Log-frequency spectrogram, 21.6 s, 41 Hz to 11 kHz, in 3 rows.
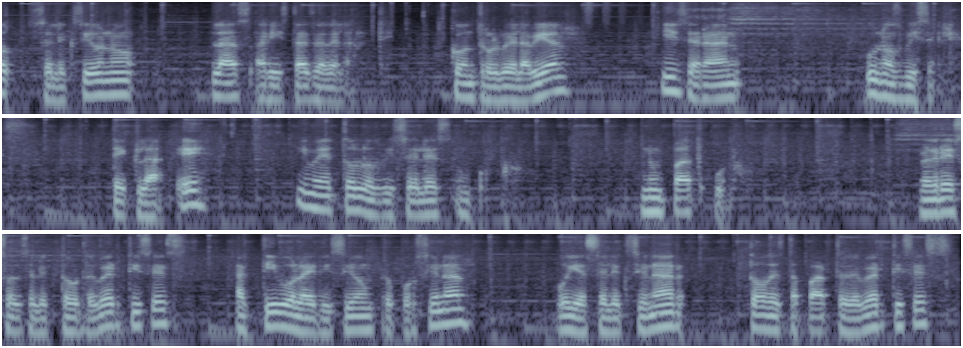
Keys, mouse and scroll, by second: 3.2 ctrl+b, 7.8 e, 12.0 KP_1.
